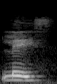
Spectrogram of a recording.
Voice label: "leis", Silabas

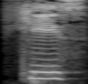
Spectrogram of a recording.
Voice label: "gis", Silabas

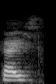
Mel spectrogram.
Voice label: "jais", Silabas

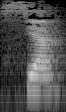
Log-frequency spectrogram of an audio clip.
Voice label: "sia", Silabas

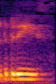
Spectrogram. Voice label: "riz", Silabas

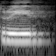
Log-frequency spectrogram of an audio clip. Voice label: "truir", Silabas

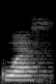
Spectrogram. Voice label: "cuas", Silabas

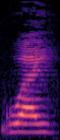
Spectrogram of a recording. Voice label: "guay", Silabas

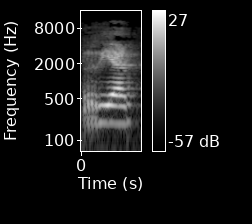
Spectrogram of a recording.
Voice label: "rriar", silabas

